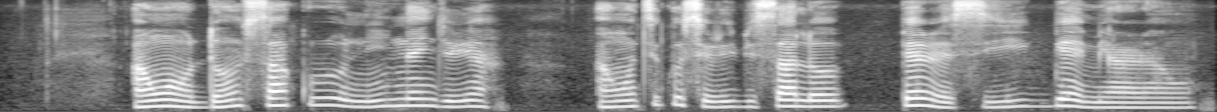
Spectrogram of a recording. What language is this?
Yoruba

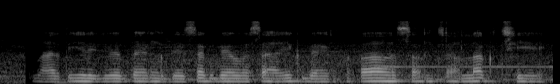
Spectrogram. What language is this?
Maithili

